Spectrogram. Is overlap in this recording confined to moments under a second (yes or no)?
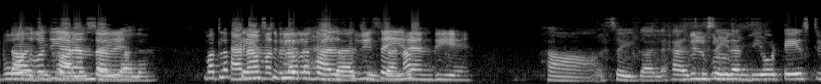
no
